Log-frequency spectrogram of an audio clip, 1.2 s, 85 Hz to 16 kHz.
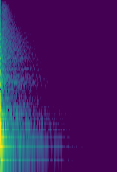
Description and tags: BMSE SNARE 001
Various snare drums, both real and sampled, layered and processed in Cool Edit Pro.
